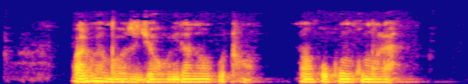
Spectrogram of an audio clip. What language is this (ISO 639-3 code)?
lug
